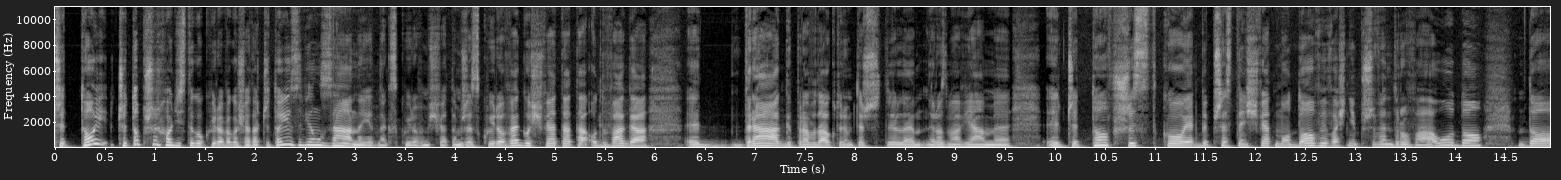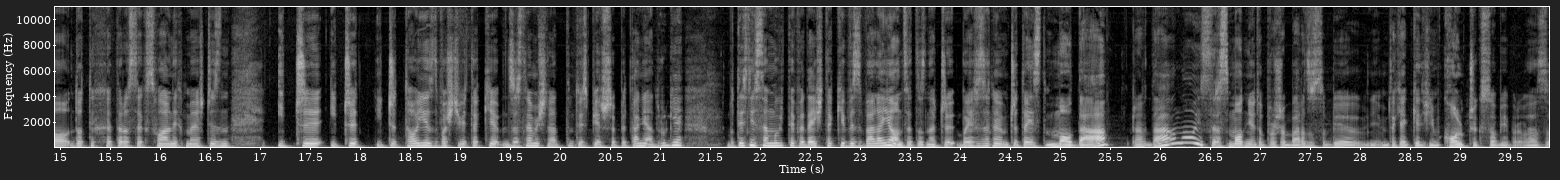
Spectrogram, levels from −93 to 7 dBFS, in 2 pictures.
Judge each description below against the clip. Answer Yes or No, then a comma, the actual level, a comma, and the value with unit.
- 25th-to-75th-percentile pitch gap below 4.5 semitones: No, average, 5.2 semitones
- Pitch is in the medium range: Yes, medium, 160 Hz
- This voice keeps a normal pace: No, fast, 210 wpm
